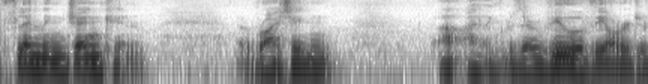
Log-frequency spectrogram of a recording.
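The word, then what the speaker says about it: Fleeming: Jenkin was simply it's written Fleming but is pronounced Fleming um Fleming Jenkin was simply saying manifest facts are impossible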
